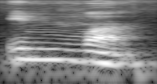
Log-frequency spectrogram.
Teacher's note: You don't say imma, but imma. The mem becomes stronger, a longer mem. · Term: dagesh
